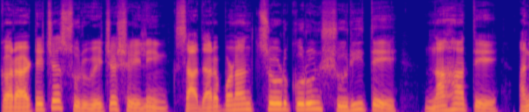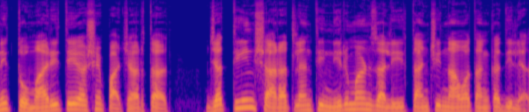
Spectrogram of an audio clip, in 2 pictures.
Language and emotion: Goan Konkani, neutral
